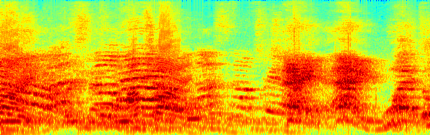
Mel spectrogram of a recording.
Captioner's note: green yelling; still yelling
